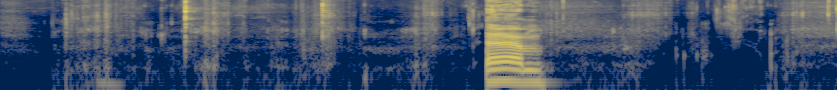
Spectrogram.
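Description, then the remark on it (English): Crunchy chewing of Raisin Bran Crunch cereal with almond milk, with irregular small crackles and crunches spread across a few seconds and a short, loud voiced sound breaking in midway. “We got a little crunch in there.”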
